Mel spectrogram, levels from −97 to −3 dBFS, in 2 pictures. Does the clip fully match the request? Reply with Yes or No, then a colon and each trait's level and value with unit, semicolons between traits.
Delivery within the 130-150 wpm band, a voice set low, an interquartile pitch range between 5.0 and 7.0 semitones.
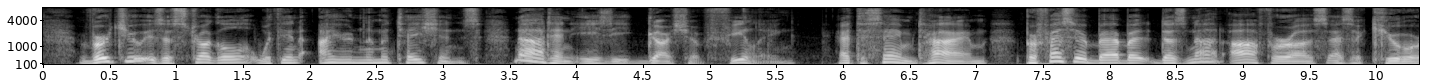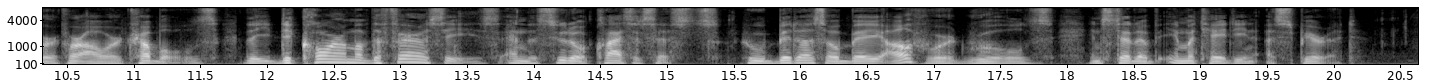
Yes: average, 140 wpm; low, 115 Hz; wide, 5.5 semitones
